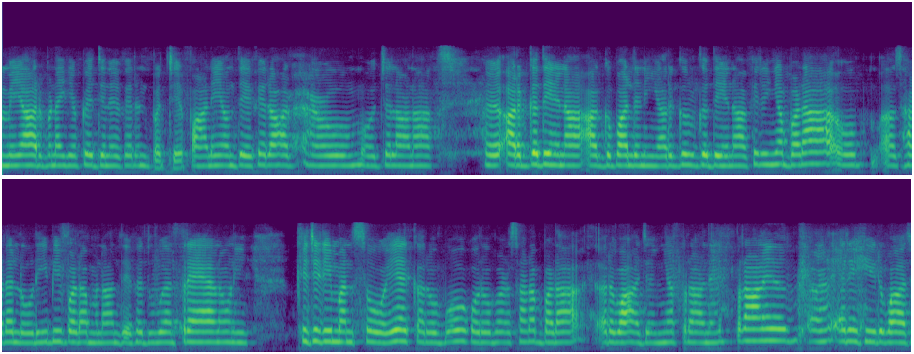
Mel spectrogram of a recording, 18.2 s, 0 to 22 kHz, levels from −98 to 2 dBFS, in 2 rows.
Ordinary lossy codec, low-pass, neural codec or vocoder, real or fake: none; none; codec, 16 kHz, 4.8 kbps, FACodec; fake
